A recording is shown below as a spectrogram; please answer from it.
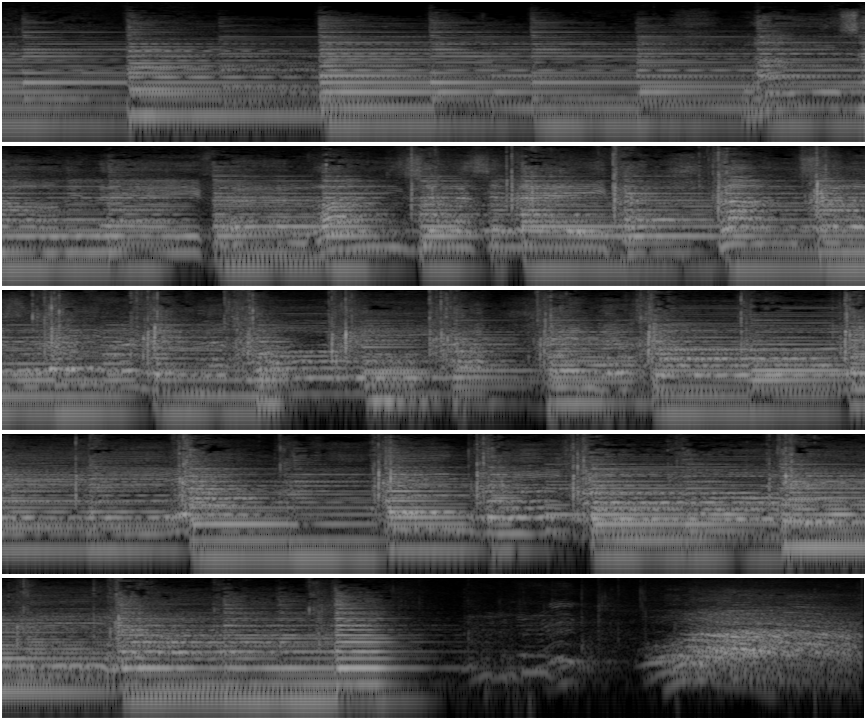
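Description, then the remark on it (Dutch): A crowd chants a Dutch "hiep hiep hoera" cheer led in by one person, in a loud, steady rhythm of repeated shouts, many voices in unison, building to a final burst of cheering at the end. “… zet hier de hyper de pieps in. Dat, zo doen we dat gewoon hier.”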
